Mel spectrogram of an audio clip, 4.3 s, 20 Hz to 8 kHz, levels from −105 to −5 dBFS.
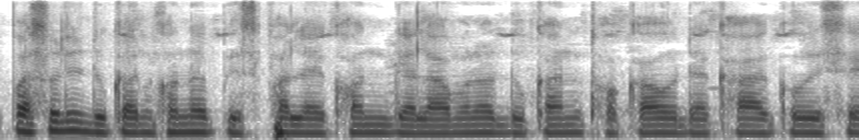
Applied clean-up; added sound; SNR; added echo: none; none; none; none.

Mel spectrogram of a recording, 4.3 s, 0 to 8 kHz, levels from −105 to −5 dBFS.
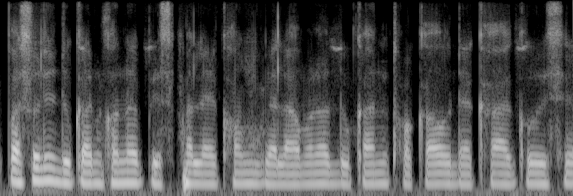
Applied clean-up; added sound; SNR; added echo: neural diffusion model UNIVERSE++.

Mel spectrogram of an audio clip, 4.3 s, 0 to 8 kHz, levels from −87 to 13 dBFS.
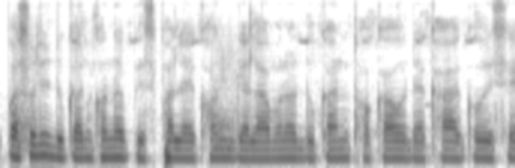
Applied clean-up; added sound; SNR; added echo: none; Fart; 13 dB; none.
